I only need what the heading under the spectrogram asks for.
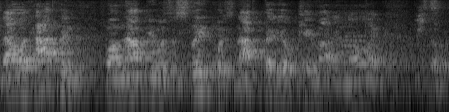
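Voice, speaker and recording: A man's voice: medium pitch, fairly quick. Playful male storyteller in an echoey room. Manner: playful, addresses listeners, asks "right?". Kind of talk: oral storytelling to children. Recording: echoey room, from far off, noisy.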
